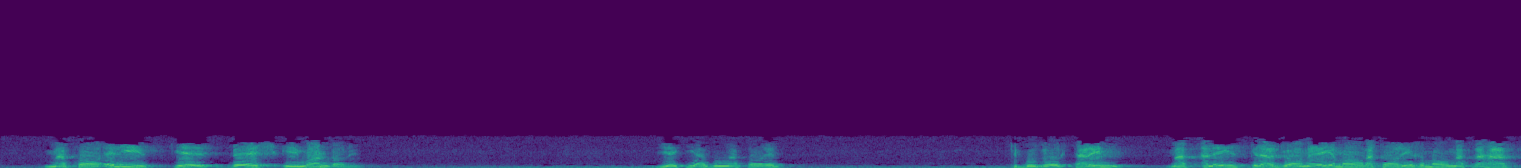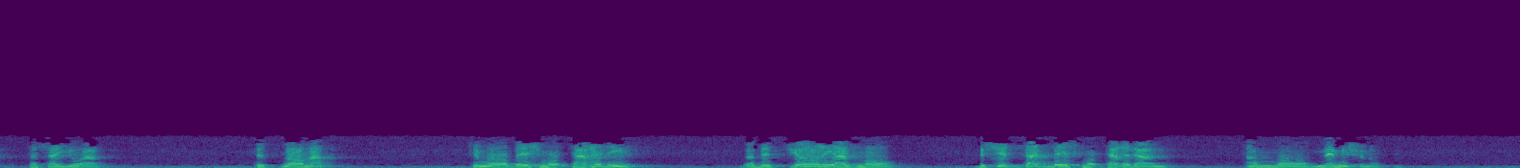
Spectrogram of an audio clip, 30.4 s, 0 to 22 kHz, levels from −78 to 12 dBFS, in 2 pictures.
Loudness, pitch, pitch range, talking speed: -20 LUFS, 165 Hz, 150-195 Hz, 85 wpm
